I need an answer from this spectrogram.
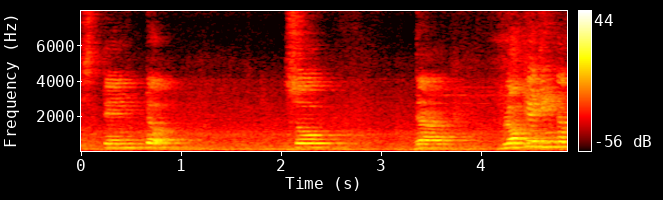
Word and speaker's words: stent: but mostly in public there is a stand is pronounced, but it is actually stent therapy, stent.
